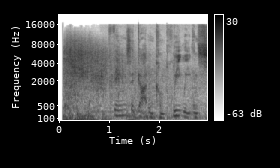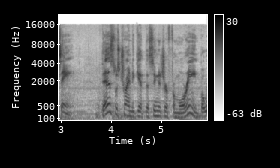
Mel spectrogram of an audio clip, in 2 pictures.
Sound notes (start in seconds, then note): 0.1 thunder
